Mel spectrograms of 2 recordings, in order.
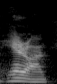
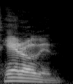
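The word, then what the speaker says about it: heron: is saying okay look it's not hair on it's heroin that's the heroin birth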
